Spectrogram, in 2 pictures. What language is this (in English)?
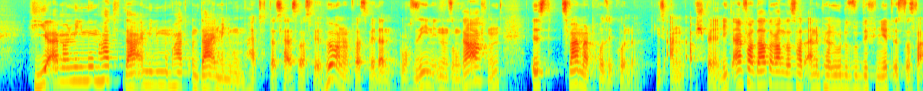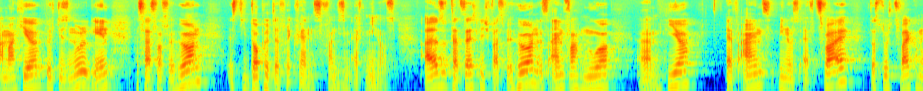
German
